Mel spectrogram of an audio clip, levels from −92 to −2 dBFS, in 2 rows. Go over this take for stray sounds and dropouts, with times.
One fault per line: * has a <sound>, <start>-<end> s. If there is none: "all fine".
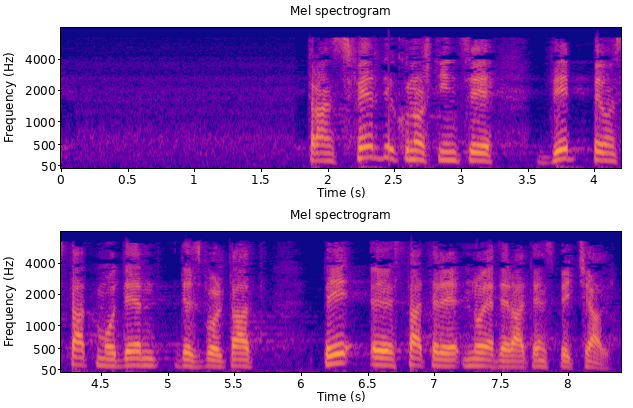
all fine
